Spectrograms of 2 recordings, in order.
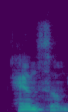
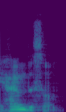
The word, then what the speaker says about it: handsome: We don't pronounce the middle one, like handkerchief, castle, don't say castle, castle, handsome, don't say handsome.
